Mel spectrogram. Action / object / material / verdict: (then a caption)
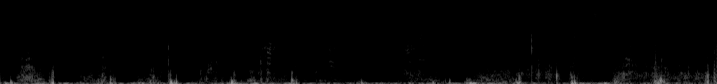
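tap / plastic gel jar with lid / plastic / none. Long nails tap and scratch the lid and side of a green plastic aloe gel tub with a lid. Quiet, dull, close taps come in a steady irregular stream, mixed with soft scratchy rubbing between them.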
